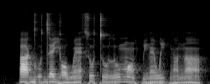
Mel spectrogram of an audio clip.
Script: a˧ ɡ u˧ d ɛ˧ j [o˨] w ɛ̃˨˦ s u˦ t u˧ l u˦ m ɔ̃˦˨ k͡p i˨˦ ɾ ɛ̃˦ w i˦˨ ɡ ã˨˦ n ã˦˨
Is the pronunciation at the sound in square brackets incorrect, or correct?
incorrect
